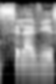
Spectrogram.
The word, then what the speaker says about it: Rrose Sélavy: The R of rose can be rolled exaggeratedly, and Sélavy is pronounced like C'est la vie. That's life in French.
